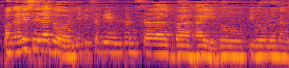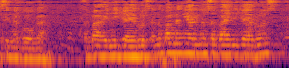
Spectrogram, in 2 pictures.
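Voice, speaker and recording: A man's voice: fairly high pitch, fairly even intonation, normal speed, dark tone. A man teaching a verse-by-verse Bible study, quizzing his listeners with light laughs and mixing in English phrases. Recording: echoey room, mic far off, noisy.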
